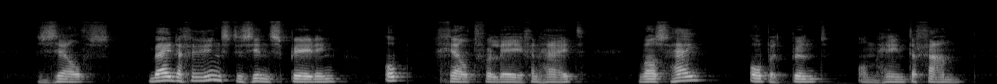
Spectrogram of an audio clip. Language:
Dutch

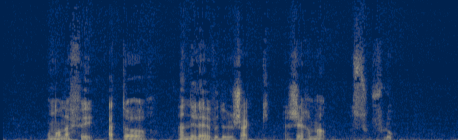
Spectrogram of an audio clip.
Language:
French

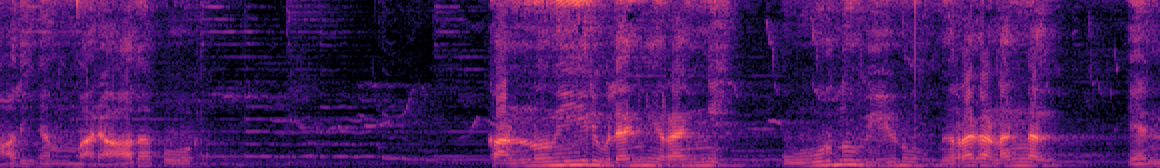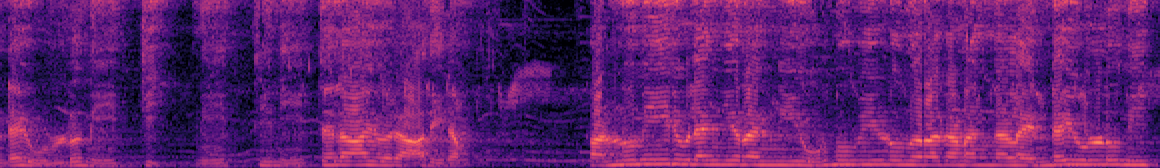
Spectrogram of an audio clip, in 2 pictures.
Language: Malayalam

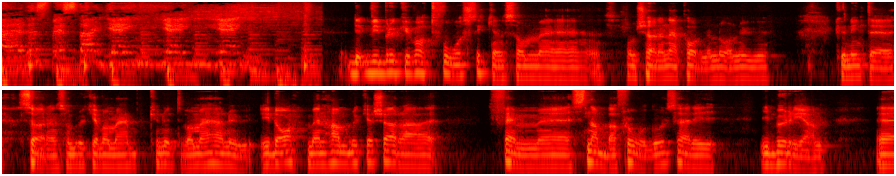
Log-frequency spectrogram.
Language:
Swedish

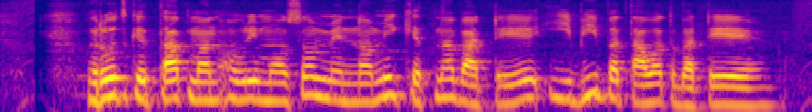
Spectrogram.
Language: Bhojpuri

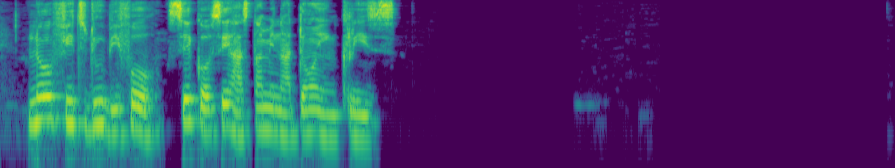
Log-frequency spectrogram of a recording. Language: Nigerian Pidgin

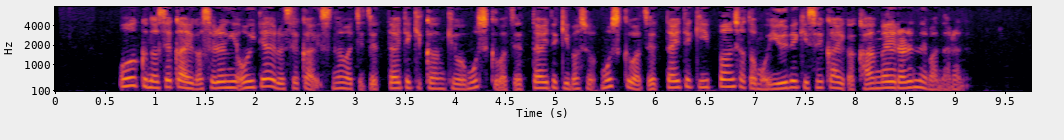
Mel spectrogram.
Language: Japanese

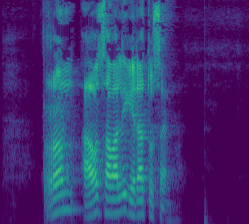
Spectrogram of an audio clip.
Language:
Basque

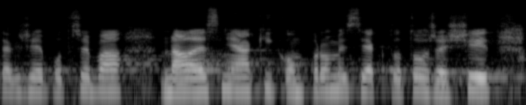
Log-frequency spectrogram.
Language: Czech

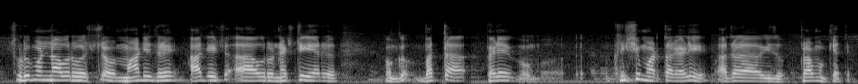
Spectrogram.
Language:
Kannada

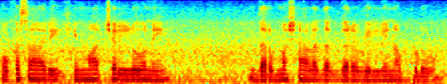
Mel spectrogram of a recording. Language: Telugu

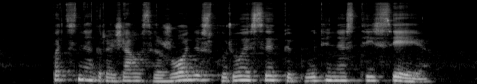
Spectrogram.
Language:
Lithuanian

